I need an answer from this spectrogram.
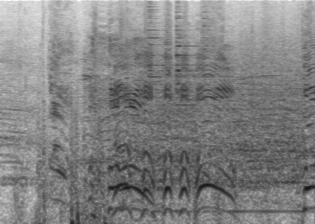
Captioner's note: bell ringing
